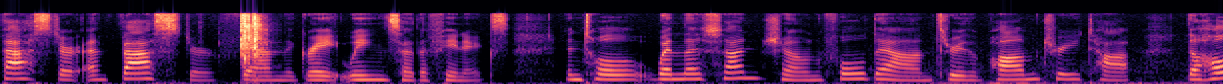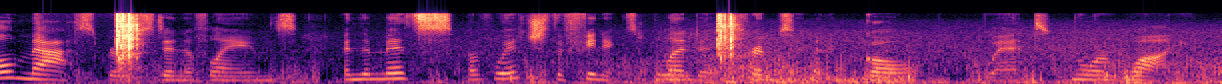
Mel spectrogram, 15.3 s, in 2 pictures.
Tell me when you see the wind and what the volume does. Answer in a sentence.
You can hear the wind from 5.4 to 15.2 s, getting louder.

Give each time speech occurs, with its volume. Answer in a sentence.
You can hear the speech from 0.0 to 15.2 s, at a steady volume.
